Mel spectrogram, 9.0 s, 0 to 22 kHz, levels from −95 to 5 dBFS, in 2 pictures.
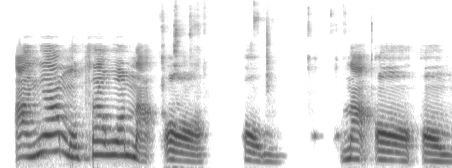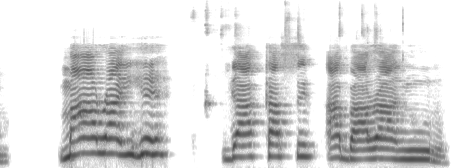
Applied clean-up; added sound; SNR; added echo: neural mask model Resemble Enhance denoiser.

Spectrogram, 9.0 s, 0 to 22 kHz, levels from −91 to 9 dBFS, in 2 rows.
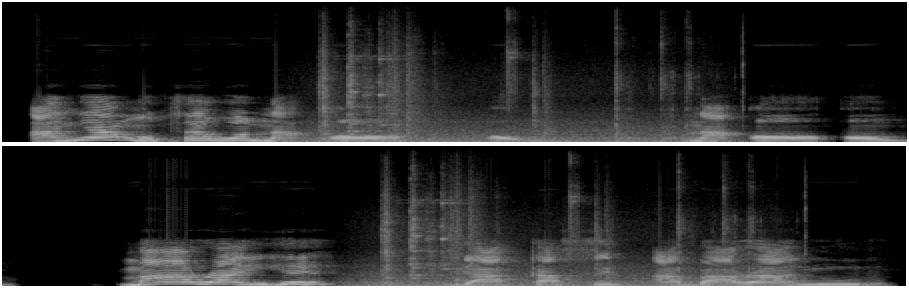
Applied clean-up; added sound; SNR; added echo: none; Coin (dropping); 11 dB; none.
